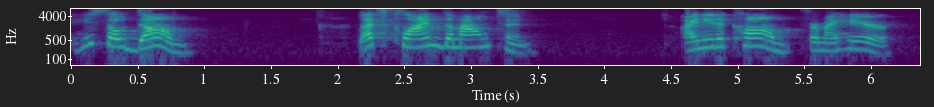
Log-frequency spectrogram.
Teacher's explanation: So the silent B, you spell the B, but you never say it. You stop the word at the M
